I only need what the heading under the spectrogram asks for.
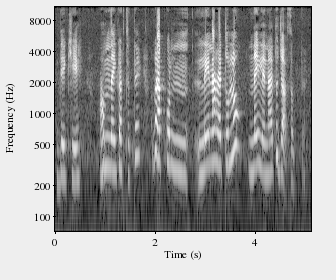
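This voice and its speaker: A woman voicing a stubborn male vegetable seller who firmly refuses to lower his price. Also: moderate pace, pushed and bright. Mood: firm, exasperated.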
